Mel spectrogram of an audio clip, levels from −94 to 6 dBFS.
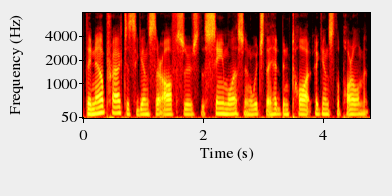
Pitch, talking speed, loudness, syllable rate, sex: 145 Hz, 215 wpm, -19 LUFS, 5.5 syllables/s, male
